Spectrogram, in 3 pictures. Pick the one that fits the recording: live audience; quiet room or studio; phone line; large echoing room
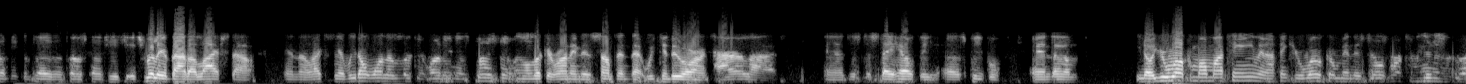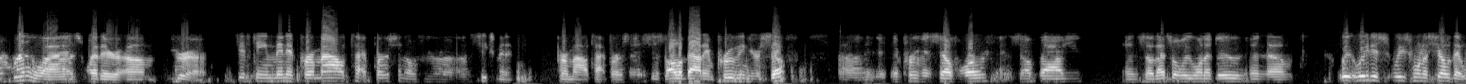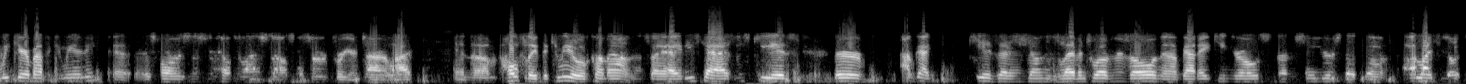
phone line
